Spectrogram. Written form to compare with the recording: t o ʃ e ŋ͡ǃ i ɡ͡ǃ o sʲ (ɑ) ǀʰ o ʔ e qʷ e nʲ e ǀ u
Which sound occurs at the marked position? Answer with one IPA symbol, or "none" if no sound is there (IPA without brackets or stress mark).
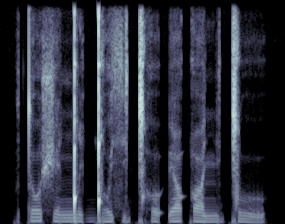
ɒ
